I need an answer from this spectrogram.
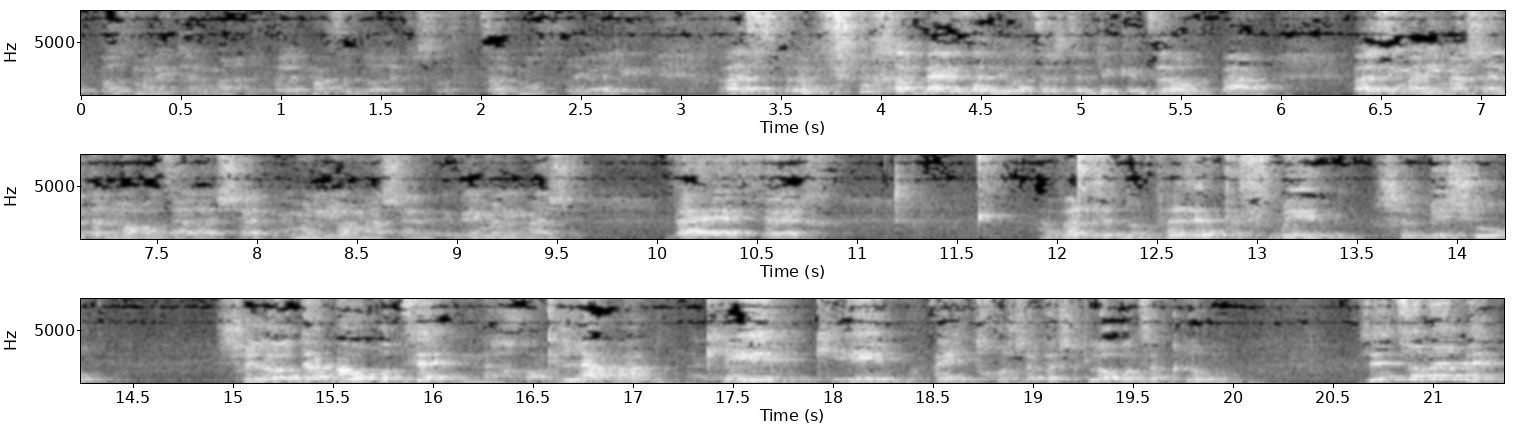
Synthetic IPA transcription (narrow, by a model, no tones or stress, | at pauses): bozmanit̪alomeʁet̪avalemazed̪oʁekʃezekt͡sat̪mefʁijali | veazʃit̪aʁot͡semeχaveveaniʁo̞t͡seʃet̪ad̪liketzeo̞d̪̚paːm | veazimanimeaʃent̪anilo̞ʁo̞t͡saleaʃenveimanilo̞maʃenveimanimeaʃe | veaefe̞χ | avalzenavalzet̪asminʃelmiʃu | ʃe̞lojod̪eamahuʁo̞t͡senaχonlamakʰiimkʰiimait̪i̥χo̞ʃe̞vet̪ʃeat̪lo̞ʁo̞t͡saklum | zait͡sovemet̪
